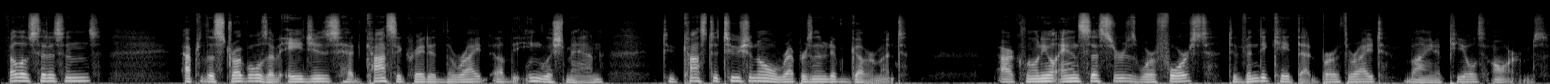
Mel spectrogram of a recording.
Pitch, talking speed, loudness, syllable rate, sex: 125 Hz, 125 wpm, -22 LUFS, 5.1 syllables/s, male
